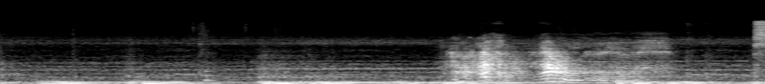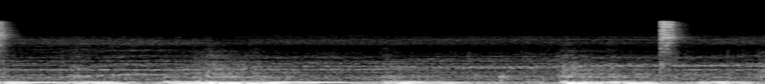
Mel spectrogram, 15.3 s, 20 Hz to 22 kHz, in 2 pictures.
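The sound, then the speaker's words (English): A person imitates a big growl with their voice, producing a deep, loud, rumbling sound that continues throughout and swells into a harsher, rougher burst partway through. “Then I'm going to make a loud, non-discernible speech, instant sound. 30 feet away from me towards the big enough. Just like a big growl or something.”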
